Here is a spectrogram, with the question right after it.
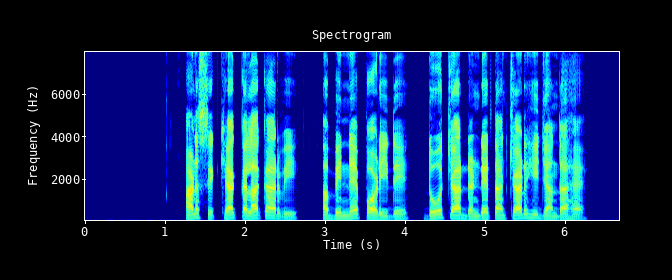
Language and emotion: Punjabi, neutral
